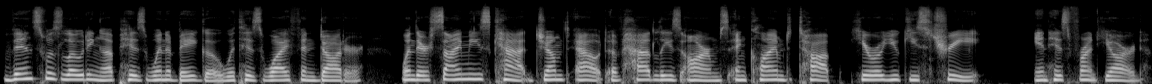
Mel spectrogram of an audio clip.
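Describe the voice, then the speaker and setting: A woman's voice: mid-range voice, steady tone, unhurried, darkish tone, clear, resonant tone, no echo, studio quality. A woman reading scripted narration of an apocalyptic horror audiobook. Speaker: author narrating her audiobook.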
